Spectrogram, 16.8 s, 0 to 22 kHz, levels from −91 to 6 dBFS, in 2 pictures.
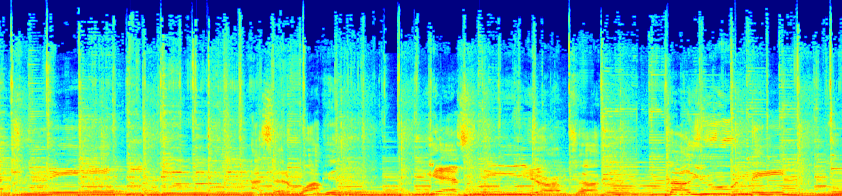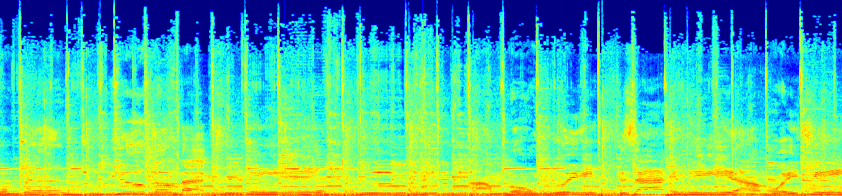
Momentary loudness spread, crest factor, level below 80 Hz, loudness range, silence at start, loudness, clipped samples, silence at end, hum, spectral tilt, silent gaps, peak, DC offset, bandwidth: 2 LU; 10 dB; -26 dBFS; 0 LU; 0 s; -10 LUFS; under 0.1%; 0 s; none; -4.5 dB/octave; none; 0 dBFS; under 0.1%; over 20 kHz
